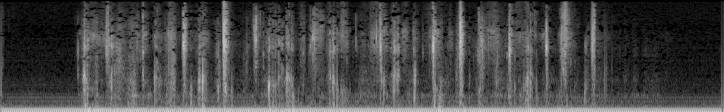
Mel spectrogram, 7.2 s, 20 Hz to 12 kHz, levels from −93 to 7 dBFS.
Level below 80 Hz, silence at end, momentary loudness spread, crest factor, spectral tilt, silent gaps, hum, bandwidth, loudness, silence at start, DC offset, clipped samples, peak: -24 dBFS; 0 s; 15 LU; 22 dB; -1.5 dB/octave; none; none; 12 kHz; -23 LUFS; 0 s; 10%; under 0.1%; 0 dBFS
